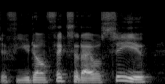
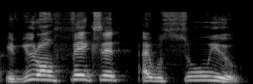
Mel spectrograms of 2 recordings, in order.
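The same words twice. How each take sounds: First: Said in the usual way. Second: Slow, high, hammed-up Italian accent; mock Italian accent. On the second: God threatening to sue the devil, hammed-up mock Italian accent. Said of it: "why God is Italian in this joke".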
